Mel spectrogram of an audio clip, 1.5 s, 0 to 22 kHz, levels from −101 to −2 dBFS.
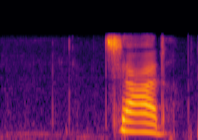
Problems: constant background noise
